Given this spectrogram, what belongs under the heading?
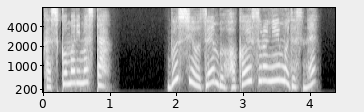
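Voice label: operation begin, Japanese; GF Alarm; Carcano1938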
